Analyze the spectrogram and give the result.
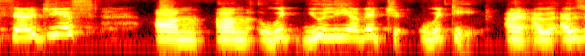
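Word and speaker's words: Witte: Yeah, it is Witty. So yeah, it's Sergius Yulievich Witty.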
